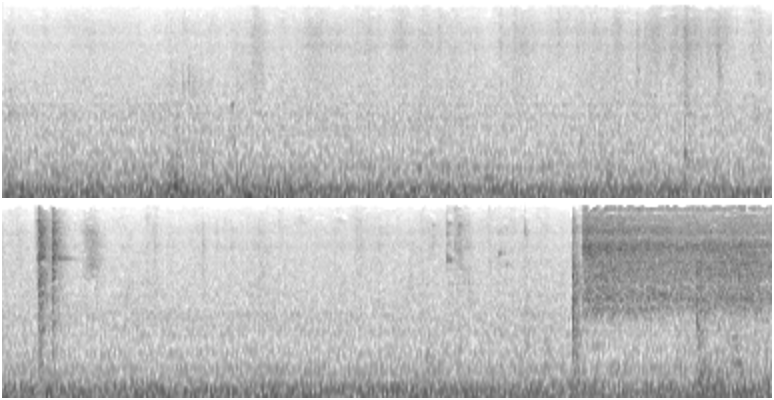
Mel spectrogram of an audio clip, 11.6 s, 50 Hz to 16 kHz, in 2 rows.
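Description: Inside a JR 415 series electric train car: the low rumble of the train running as it slows into the station, with a few clacks. About ten seconds in, a loud hiss of compressed air starts as it comes to a stop.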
